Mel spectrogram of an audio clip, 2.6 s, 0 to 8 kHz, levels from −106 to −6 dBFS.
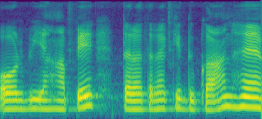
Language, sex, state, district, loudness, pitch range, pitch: Hindi, female, Haryana, Charkhi Dadri, -16 LUFS, 170-210 Hz, 175 Hz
